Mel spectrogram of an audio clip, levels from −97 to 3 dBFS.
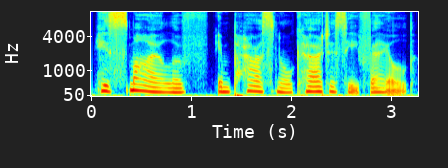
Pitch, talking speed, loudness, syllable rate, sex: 190 Hz, 110 wpm, -17 LUFS, 4.4 syllables/s, female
